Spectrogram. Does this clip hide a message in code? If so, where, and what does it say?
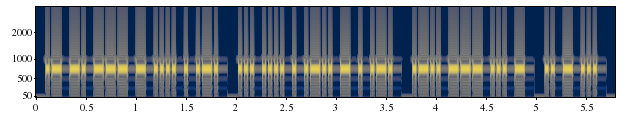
Yes: Morse code from 0.1 to 5.6 s, heard as a keyed tone, about 40 wpm, 750 Hz. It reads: ANOTHER SHELTER LOST ITS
